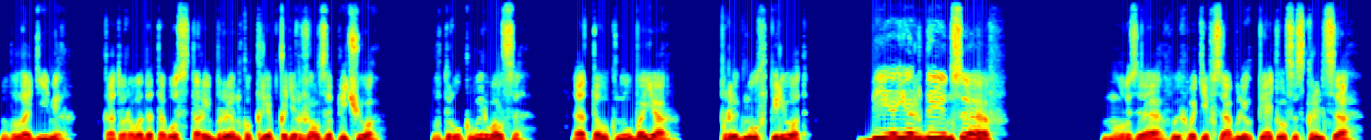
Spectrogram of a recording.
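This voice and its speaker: Male audiobook narrator, expressive storytelling; warm tone, animated pitch. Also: normal speed, husky, dry recording. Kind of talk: scripted narration.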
